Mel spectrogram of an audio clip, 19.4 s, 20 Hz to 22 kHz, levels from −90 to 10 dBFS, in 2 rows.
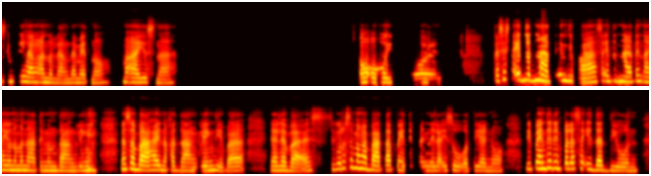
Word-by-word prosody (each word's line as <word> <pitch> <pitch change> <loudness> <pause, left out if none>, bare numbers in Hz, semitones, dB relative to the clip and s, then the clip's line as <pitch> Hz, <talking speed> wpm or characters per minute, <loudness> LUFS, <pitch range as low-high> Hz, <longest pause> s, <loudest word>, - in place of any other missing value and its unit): simplehang 250 -3 -2
ano 210 -2 -2
lang, 180 0 -7
damit, 195 0 -4
'no, 185 +3 -9 0.2
maayos 215 -2 0
na. 180 +3 -9 2.8
Oo, 215 0 +2
'yon. 205 0 -4 0.9
Kasi 275 +7 -1
sa - - -11
edad 305 -1 +5
natin, 290 -1 +6
'di 275 - +1
ba, 210 +3 +2
sa - - -6
edad 260 0 -3
natin 250 +2 +2
ayaw 230 -2 -1
naman 220 0 0
natin 200 -1 -3
no'ng 200 0 -3
dangling. 200 +2 -2 0.4
Nasa 265 +2 +4
bahay, 225 -3 +7
naka-dangling, 205 -1 -2
'di 210 -4 -4
ba, 200 +1 -1 0.4
lalabas. 205 -1 -2
Siguro 270 +4 -4
sa 355 - -4
mga 310 -4 +3
bata 225 -2 +4
puwede 210 -4 -5
pa 205 -1 -12
nila 200 -1 -5
isuot 200 -4 -7
'yan, 190 -2 -6
'no? 180 0 -12 0.3
Depende 290 +2 +4
rin 305 - +2
pala 280 -1 +2
sa 295 -2 -5
edad 230 -4 +1
'yon, 190 -1 -8
215 Hz, 140 wpm, -20 LUFS, 200-250 Hz, 2.8 s, bahay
